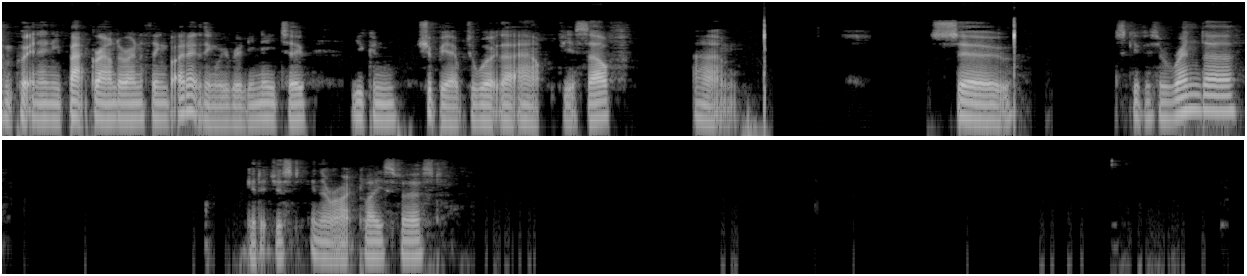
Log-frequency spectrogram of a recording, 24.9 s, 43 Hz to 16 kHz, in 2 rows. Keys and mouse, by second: 1.6-4.0 middle drag, 13.5 KP_0, 14.2 shift+f, 16.7 drag, 20.1 shift+f, 23.6 ctrl+s.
